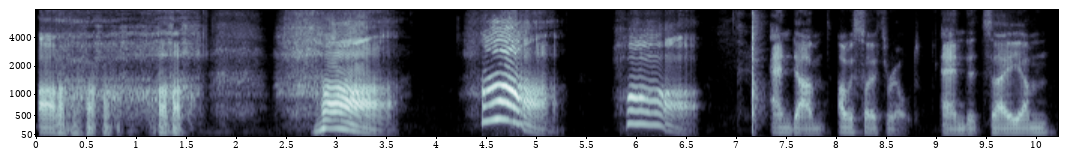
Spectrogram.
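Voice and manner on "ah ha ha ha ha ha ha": separated, hammed-up laughs leaping upward; imitated burst of laughter. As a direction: act out an over-the-top laugh. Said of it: "So I burst out laughing".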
